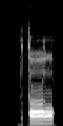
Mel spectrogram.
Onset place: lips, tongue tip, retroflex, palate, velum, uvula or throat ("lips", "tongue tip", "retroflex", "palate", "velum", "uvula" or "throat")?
tongue tip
